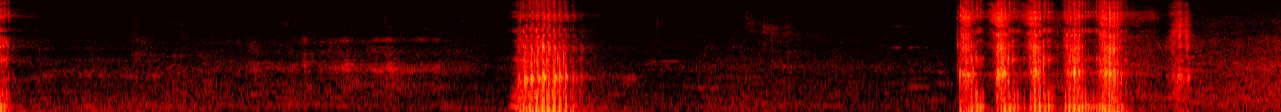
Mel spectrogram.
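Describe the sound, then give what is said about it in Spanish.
A person loudly imitates snoring: one long, rasping snore, a pause, then a rapid burst of several shorter snorting snores, prominent with no speech. “Y empezó a roncar.”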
